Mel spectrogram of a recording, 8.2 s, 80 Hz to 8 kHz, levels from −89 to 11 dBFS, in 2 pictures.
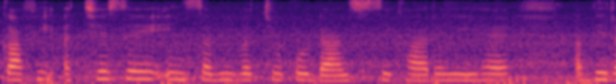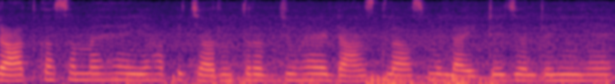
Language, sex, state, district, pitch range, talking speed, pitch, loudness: Hindi, female, Chhattisgarh, Raipur, 210-230 Hz, 210 wpm, 220 Hz, -20 LUFS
